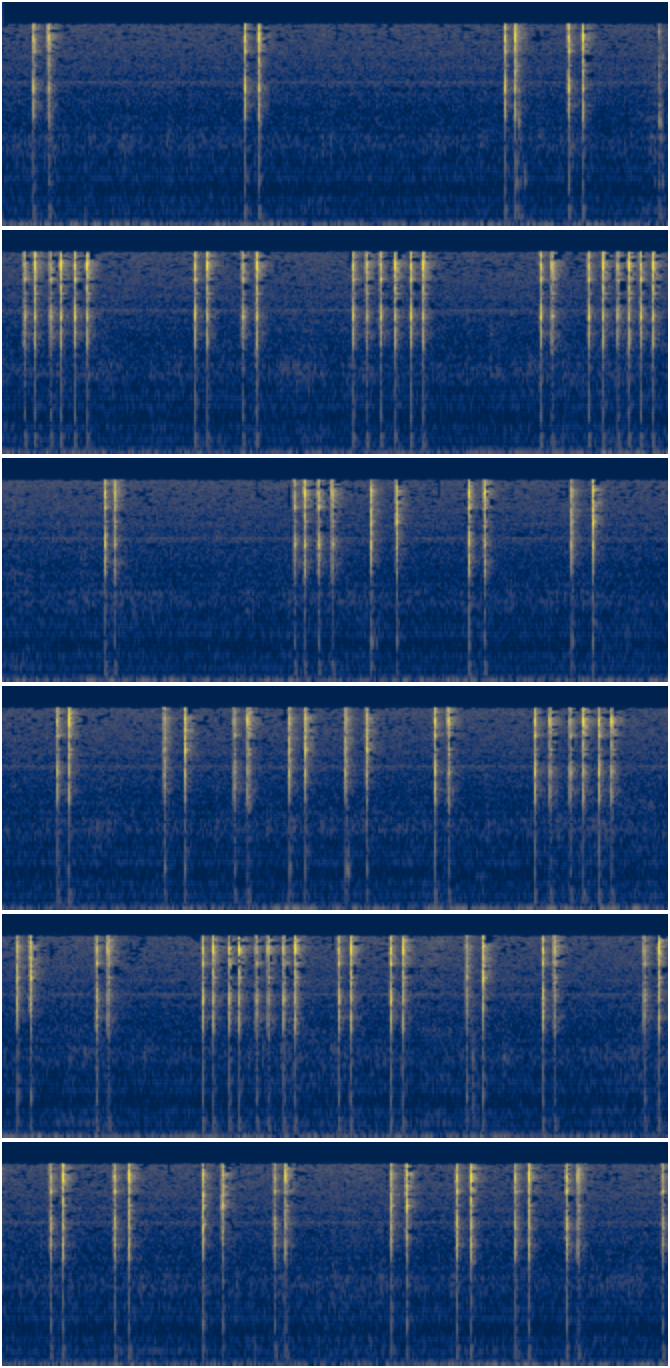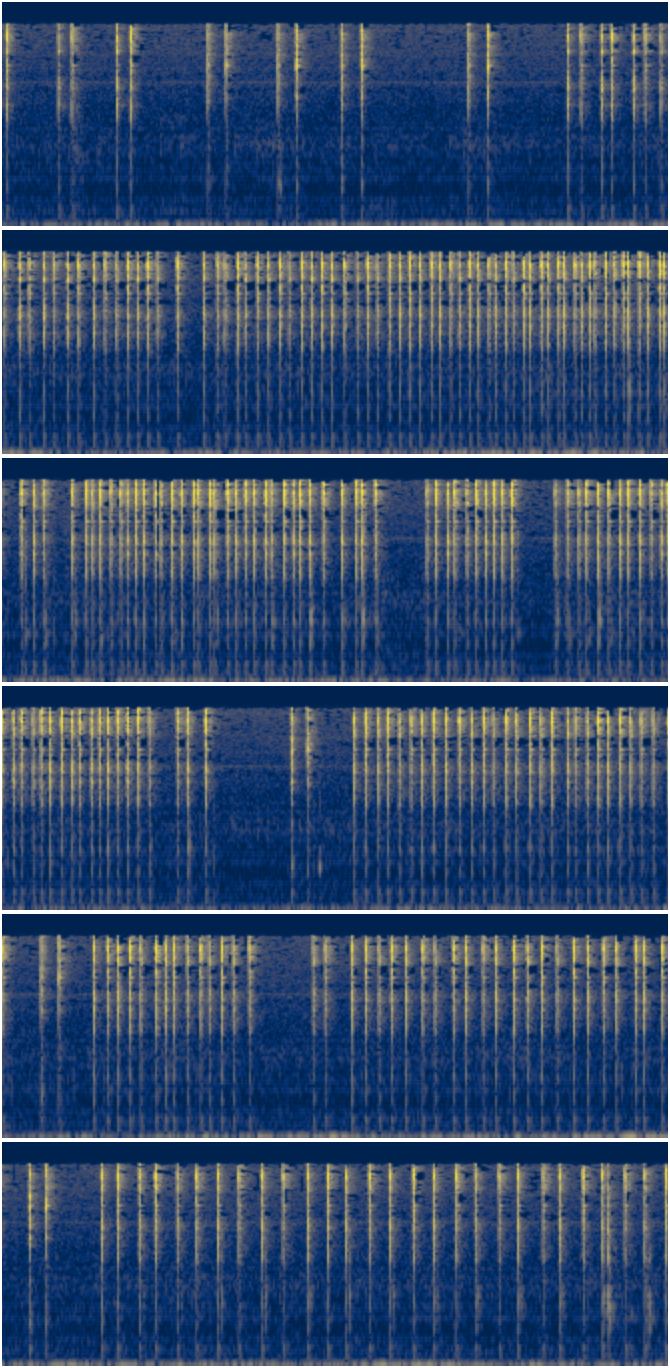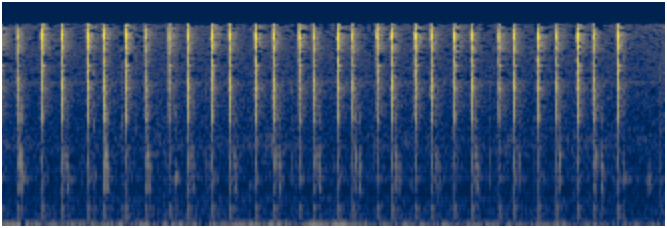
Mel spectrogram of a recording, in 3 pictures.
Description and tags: computer mouse clicking
office, mouse, clicking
